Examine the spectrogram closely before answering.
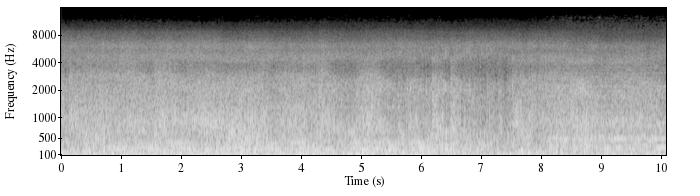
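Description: Steady wind rush over a body-worn camera microphone during a fast downhill ski run, with skis scraping over packed, tracked snow.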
